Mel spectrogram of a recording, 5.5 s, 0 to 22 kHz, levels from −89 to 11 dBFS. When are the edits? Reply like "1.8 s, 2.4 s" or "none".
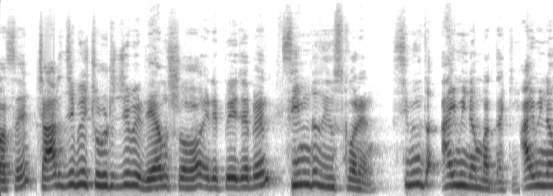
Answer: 2.8 s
